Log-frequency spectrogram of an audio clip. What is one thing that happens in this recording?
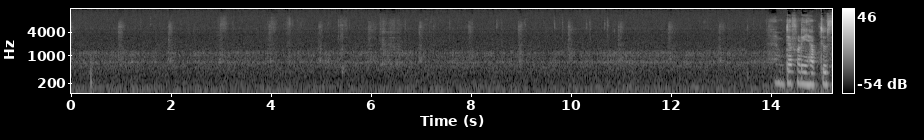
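A paintbrush brushes softly across card.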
